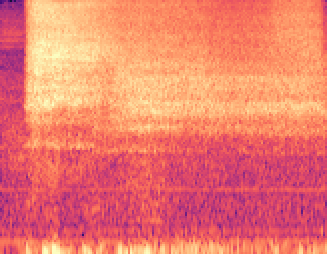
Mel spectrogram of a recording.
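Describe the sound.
A long 'shh' exhale, like blowing out candles, is demonstrated as a breathing technique for pushing during a bowel movement: one steady, soft hiss that starts abruptly and runs for about three seconds alone.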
